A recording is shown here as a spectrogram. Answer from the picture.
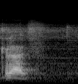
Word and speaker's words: Cruyff: It's pronounced Cruyff.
